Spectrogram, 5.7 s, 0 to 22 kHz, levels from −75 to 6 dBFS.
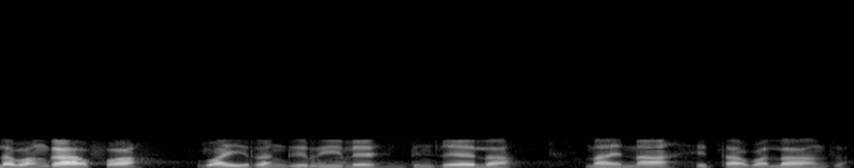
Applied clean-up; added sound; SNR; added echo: none; none; none; none.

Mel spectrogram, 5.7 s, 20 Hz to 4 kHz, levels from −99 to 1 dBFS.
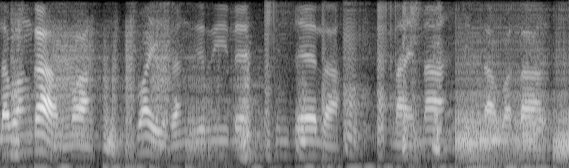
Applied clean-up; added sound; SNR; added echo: none; Fart; 7 dB; none.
